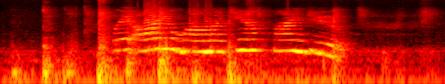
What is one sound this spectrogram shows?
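A young girl speaks loudly and excitedly close by.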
